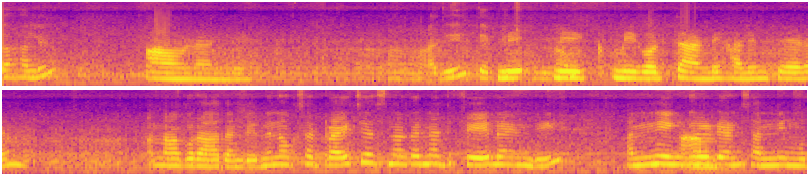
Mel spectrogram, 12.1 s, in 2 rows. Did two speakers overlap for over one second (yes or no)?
no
